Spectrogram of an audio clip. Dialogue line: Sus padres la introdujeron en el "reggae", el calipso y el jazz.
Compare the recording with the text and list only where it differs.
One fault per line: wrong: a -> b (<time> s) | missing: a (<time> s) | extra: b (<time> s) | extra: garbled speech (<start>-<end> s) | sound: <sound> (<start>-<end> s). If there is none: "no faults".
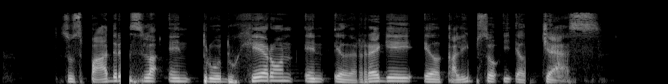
sound: dropout (1.2-1.3 s)
sound: dropout (5.2-5.3 s)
